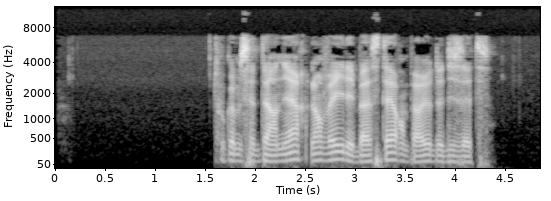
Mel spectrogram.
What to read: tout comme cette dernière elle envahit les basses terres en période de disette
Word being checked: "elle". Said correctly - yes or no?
no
